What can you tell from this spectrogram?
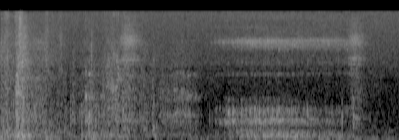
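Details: English Bulldog barking and growling on a sofa indoors: short rough bursts in the first second and a half, then a sustained, low, throaty growl-like tone from about two to three and a half seconds, fading out at the end.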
